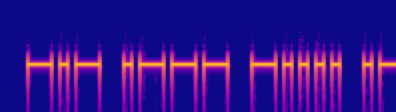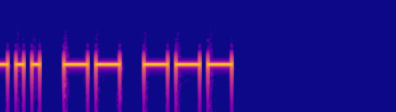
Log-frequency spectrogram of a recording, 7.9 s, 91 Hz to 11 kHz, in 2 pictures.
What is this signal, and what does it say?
Morse code, heard as a keyed tone, about 16 wpm, 700 Hz. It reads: KJ6LMO
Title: USA Callsign DE Callsign - 6 Characters - 15wpm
